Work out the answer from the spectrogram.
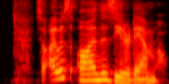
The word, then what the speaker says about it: Zuiderdam: So, I was on the Zeter Dam, which I like to mispronounce about half the time and then I would hear it be pronounced. So, I think it's finally burned into my head. It is Zeterdam.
